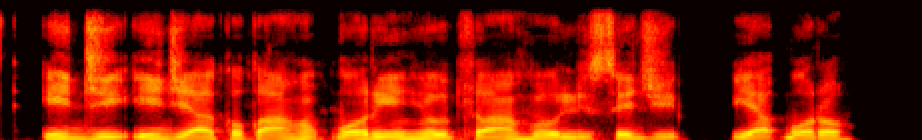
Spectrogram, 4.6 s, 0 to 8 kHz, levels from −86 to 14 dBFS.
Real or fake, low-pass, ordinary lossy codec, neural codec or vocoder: fake; 7.2 kHz; none; codec, 16 kHz, 4 kbps, FunCodec, trained on LibriTTS, 50 frames a second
